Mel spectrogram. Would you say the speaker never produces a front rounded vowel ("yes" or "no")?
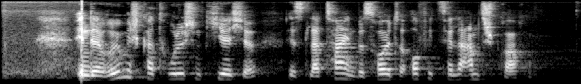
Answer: no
